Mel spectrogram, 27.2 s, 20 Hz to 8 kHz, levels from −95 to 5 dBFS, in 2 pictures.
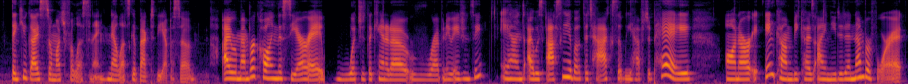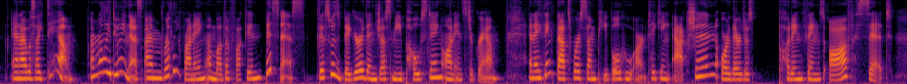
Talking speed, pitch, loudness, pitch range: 195 wpm, 215 Hz, -28 LUFS, 200-245 Hz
